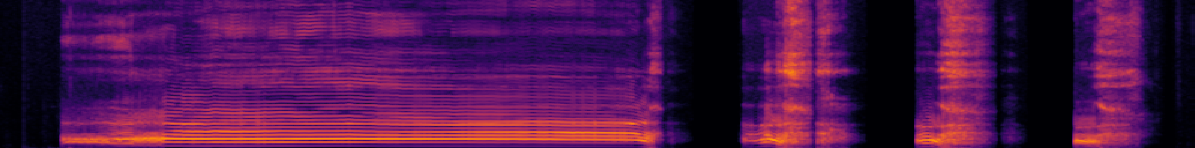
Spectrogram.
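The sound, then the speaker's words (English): A person imitates a moose cow call, the so-called sexy cow call: one long, wavering nasal moan that holds for about five seconds and breaks off, followed by three shorter, rougher grunting calls spaced evenly apart. “Can you do a moose call for us?”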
